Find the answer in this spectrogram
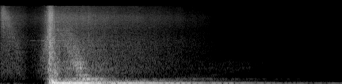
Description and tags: Heavily relying on granular synthesis and convolution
